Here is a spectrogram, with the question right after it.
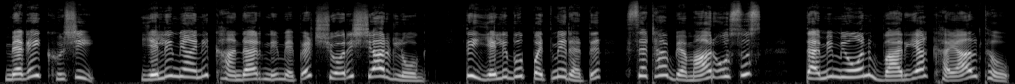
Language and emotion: Kashmiri, happy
